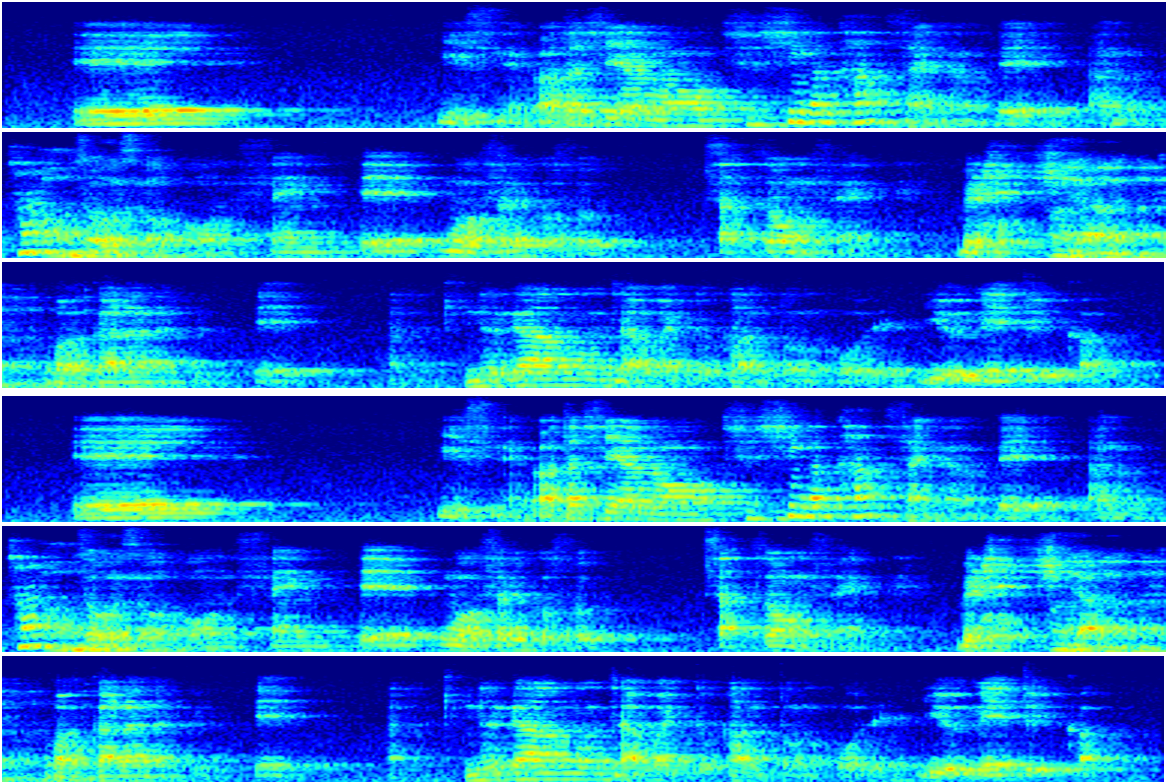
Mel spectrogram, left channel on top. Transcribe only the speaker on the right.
ええいいですね。私、あの、出身が関西なので、あの、関東の温泉って、
もうそれこそ草津温泉ぐらいしかわからなくって、
あ、鬼怒川もじゃあ割と関東の方で有名というか、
